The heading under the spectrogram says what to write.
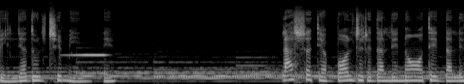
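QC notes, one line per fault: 0.60 to 1.13 s, loudspeaker feedback squeal: a steady 1.5 kHz tone swells over roughly a third of a second to about the level of the surrounding audio. The microphone is re-amplifying its own loudspeaker, and loop gain above unity at that frequency lets it build by itself.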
